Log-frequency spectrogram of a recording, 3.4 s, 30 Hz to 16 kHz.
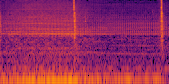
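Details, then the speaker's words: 2016 Renault Master with ignition on and AC blower turned up; steady fan hum with sharp irregular ticks that quicken with fan speed, caused by a leaf or debris caught in the blower fan under the dash. "I'm just going to turn the AC up and hopefully you can hear that ticking noise gets a bit faster as you turn the volume up"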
